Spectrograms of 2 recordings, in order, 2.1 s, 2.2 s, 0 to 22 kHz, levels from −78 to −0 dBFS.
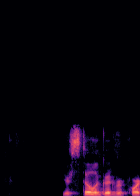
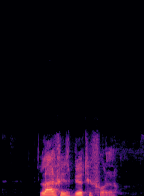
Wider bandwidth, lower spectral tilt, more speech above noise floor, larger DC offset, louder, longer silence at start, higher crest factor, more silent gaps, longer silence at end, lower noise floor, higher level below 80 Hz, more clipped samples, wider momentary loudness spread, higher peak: about the same, 8.2 kHz vs 7.6 kHz; second, -3.5 dB/octave vs -5.5 dB/octave; first, 63 dB vs 45 dB; neither; about the same, -22 LUFS vs -23 LUFS; first, 0.95 s vs 0.6 s; about the same, 18 dB vs 22 dB; neither; second, 0 s vs 0.4 s; first, -85 dBFS vs -68 dBFS; second, -70 dBFS vs -64 dBFS; neither; about the same, 13 LU vs 13 LU; about the same, -6 dBFS vs -4 dBFS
